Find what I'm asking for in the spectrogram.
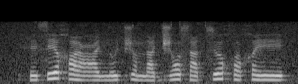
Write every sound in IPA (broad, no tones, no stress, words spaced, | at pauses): heseχɑə̯ ʕenʊt͡ʃɔ nɑd͡ʒɔsɑ t͡sɵχʊ χe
